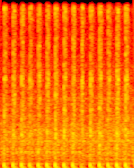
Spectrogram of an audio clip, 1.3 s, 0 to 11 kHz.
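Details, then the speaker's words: 2002 Honda XR650L single, under 3,000 miles, at idle: even, crisp thumping about eight beats a second, steady and not very loud; running healthy. "The pipe sounds great. I'm pretty pleased with the tone of it."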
